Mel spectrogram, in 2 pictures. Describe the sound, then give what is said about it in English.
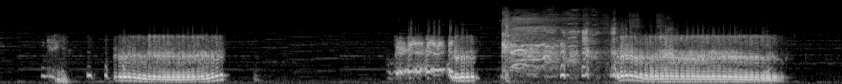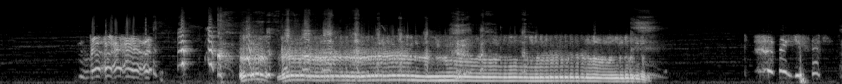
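Human voices imitate goat bleats, trading a series of loud, wavering, nasal cries back and forth, some short and some drawn out, with brief pauses between them. “I'd like you to meet …. She does a goat.”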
